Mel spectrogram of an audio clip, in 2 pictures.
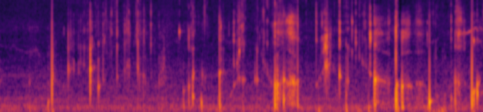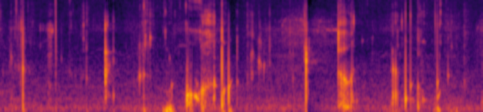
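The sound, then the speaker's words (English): Wet, squelchy clicks and smacks repeat irregularly for several seconds, fairly loud, as someone mimics with their mouth the sound of stirring a pot of macaroni and cheese. “No, that was uh, stirring a pot of macaroni and cheese.”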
